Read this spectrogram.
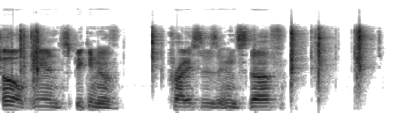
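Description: Metal parts of a handgun click as they are handled.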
